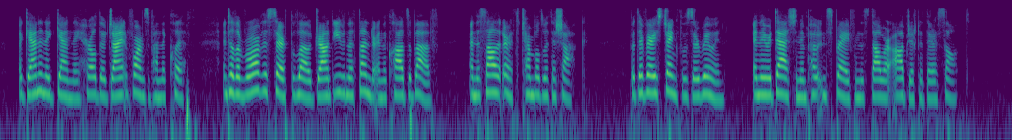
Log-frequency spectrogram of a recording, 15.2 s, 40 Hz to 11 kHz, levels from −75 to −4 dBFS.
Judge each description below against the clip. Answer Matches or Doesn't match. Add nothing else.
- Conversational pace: Doesn't match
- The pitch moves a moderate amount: Doesn't match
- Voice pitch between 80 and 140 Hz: Doesn't match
